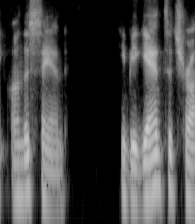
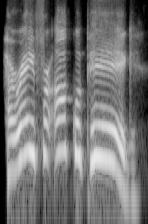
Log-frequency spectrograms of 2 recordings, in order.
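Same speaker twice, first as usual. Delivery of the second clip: much higher, loud cheering yell; crowd yelling; 13 semitones higher, 8 dB louder than usual. Acted. Crowd yelling for Aqua Pig, high and loud. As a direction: belt it like a whole stadium cheering. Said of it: "yelled the crowd".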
